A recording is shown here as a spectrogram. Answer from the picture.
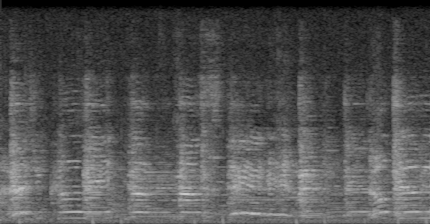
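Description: A man singing a song with strummed guitar accompaniment.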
